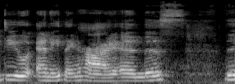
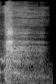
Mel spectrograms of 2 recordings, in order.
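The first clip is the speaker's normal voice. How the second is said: burst of laughter. Real, not acted. Laugh after hype.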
